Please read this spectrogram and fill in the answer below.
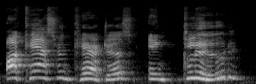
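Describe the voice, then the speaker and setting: A woman's voice: sits high, slow pace, fairly bright tone. An older woman reading scripted narration as the announcer of a radio play.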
